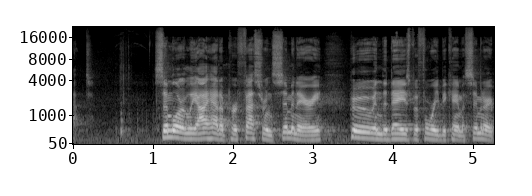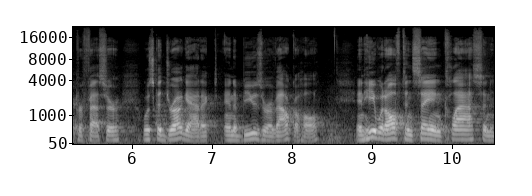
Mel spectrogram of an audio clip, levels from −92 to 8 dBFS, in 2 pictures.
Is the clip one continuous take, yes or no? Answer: no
